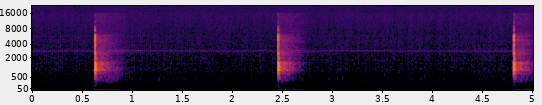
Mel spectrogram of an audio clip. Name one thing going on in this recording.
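A chess piece lands on a board with a short wooden click.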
